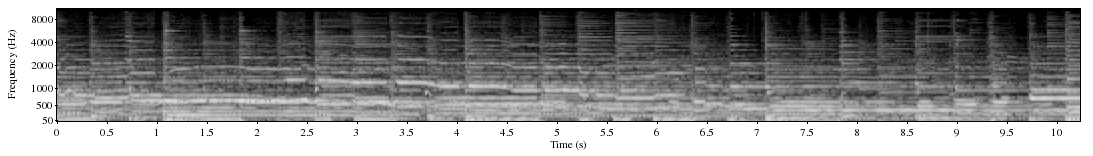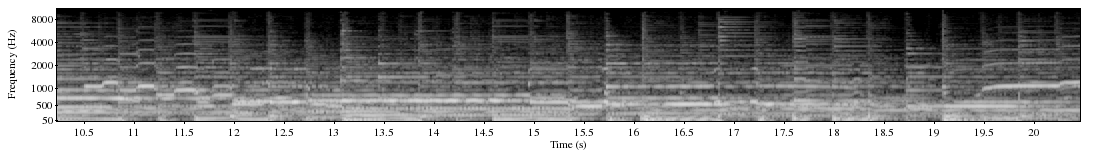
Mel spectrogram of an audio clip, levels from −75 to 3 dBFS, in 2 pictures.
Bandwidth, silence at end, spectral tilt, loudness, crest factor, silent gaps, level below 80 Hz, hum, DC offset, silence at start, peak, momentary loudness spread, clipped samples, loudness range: 10.5 kHz; 0 s; -7 dB/octave; -14 LUFS; 14 dB; none; -24 dBFS; none; under 0.1%; 0 s; 0 dBFS; 5 LU; under 0.1%; 3 LU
